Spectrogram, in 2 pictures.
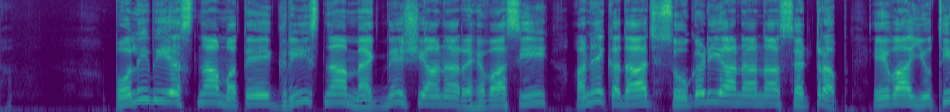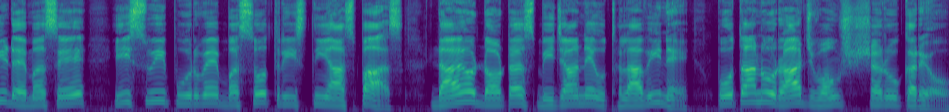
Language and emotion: Gujarati, neutral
